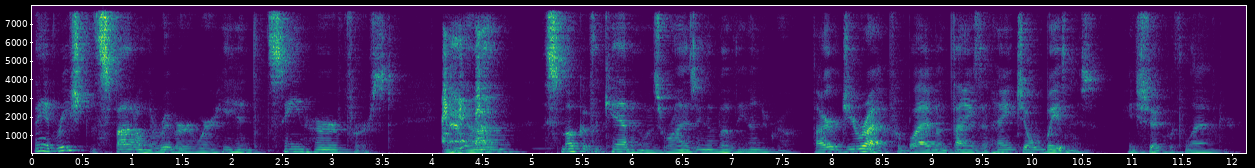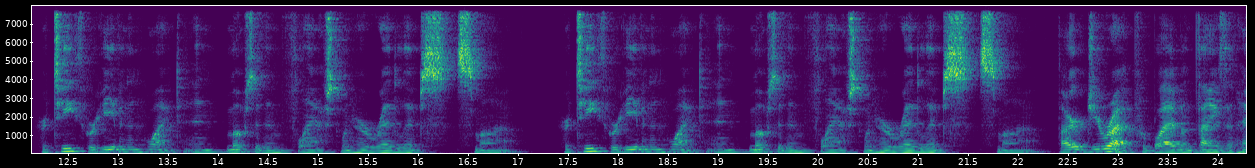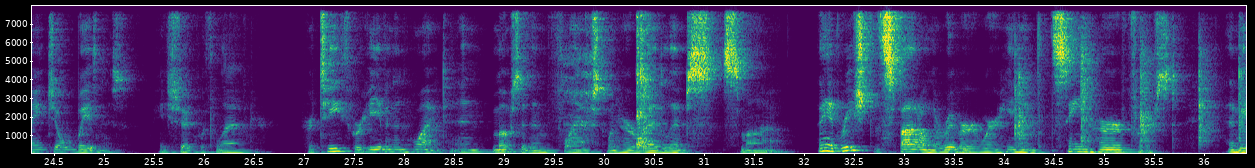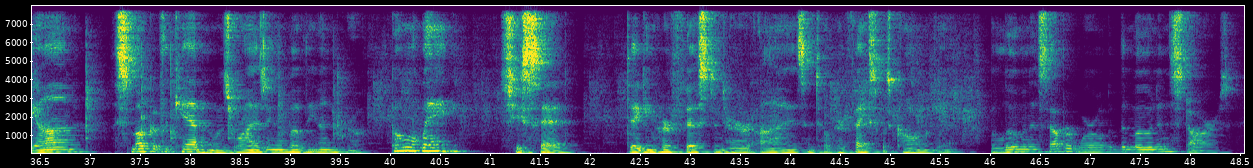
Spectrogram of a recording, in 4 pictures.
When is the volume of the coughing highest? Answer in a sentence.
The loudest moment of the coughing is at 30 seconds.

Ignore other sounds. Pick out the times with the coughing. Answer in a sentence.
The coughing can be heard from 4.0 to 4.7 s and from 29.6 to 30.5 s.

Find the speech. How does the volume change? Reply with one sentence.
The volume of the talking goes up.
